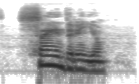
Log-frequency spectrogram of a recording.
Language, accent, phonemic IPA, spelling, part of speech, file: French, Canada, /sɛ̃.dʁi.jɔ̃/, ceindrions, verb, LL-Q150 (fra)-ceindrions.wav
- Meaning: first-person plural conditional of ceindre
